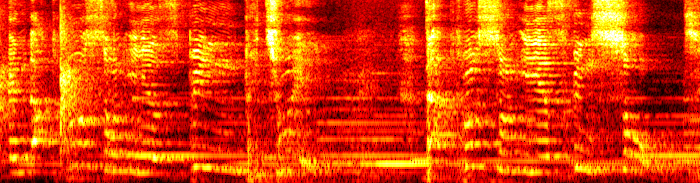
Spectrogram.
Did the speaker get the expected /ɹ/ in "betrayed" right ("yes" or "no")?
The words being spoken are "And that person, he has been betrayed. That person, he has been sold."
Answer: no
